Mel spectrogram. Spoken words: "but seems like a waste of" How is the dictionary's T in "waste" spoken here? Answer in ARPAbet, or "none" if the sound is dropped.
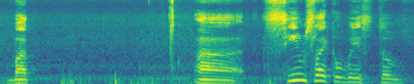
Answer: T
